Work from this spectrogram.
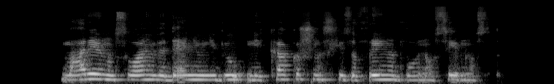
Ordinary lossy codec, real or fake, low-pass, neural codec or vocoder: Opus, 16 kbps; real; 19.8 kHz; none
